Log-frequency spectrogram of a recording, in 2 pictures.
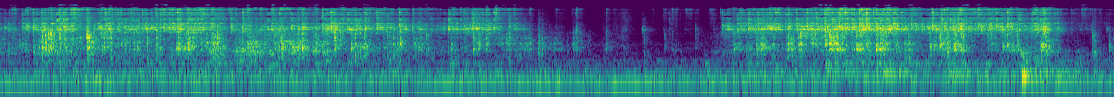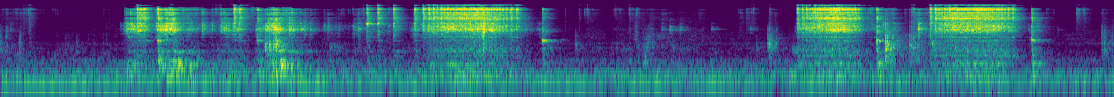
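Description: Steel chain of a manual chain hoist rattling and clinking as it is hauled hand over hand, in several spells with short pauses between them.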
